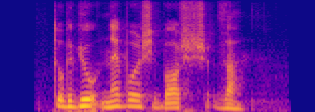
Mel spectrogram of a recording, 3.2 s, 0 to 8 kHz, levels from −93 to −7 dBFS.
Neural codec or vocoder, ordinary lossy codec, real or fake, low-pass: codec, 16 kHz, 0.8 kbps, ZipCodec; none; fake; none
